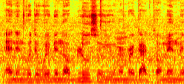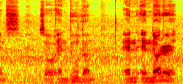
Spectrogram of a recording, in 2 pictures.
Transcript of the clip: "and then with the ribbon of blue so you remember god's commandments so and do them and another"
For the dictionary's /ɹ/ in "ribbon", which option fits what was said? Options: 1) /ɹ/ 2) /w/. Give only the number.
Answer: 2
